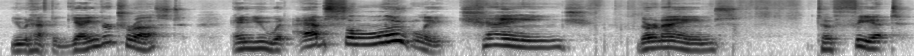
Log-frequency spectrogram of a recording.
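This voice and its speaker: A man's voice: on the high side, reverberant. A man leading a Bible study, explaining step by step with emphatic asides.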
